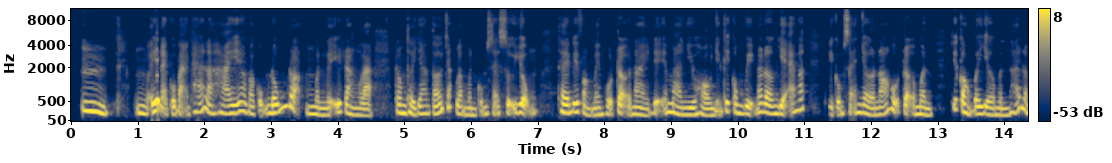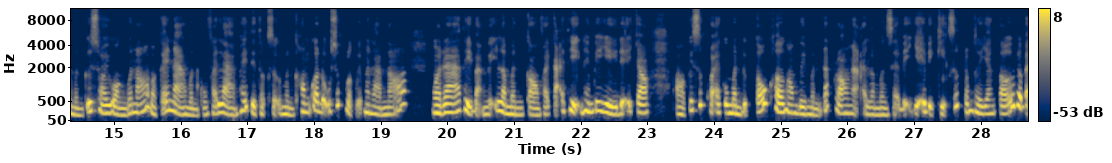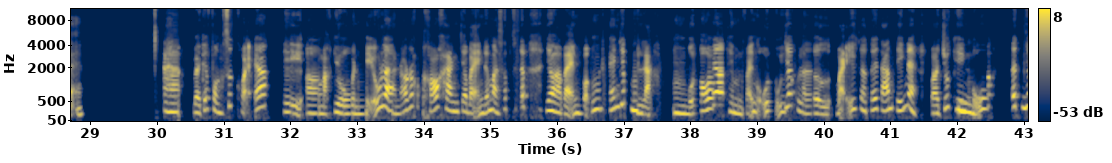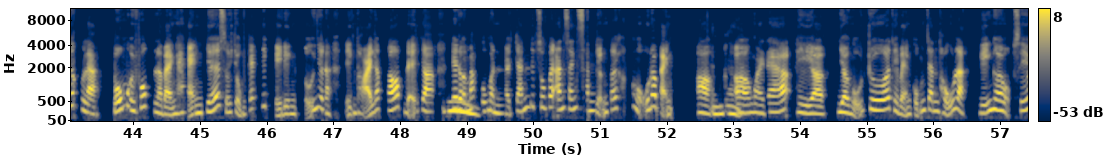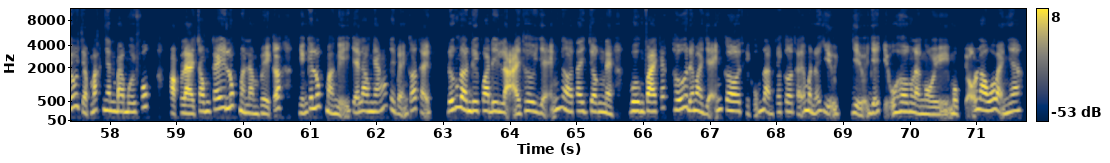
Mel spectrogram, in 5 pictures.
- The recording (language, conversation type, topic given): Vietnamese, advice, Bạn cảm thấy thế nào khi công việc quá tải khiến bạn lo sợ bị kiệt sức?
- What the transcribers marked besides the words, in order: other background noise; tapping; unintelligible speech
